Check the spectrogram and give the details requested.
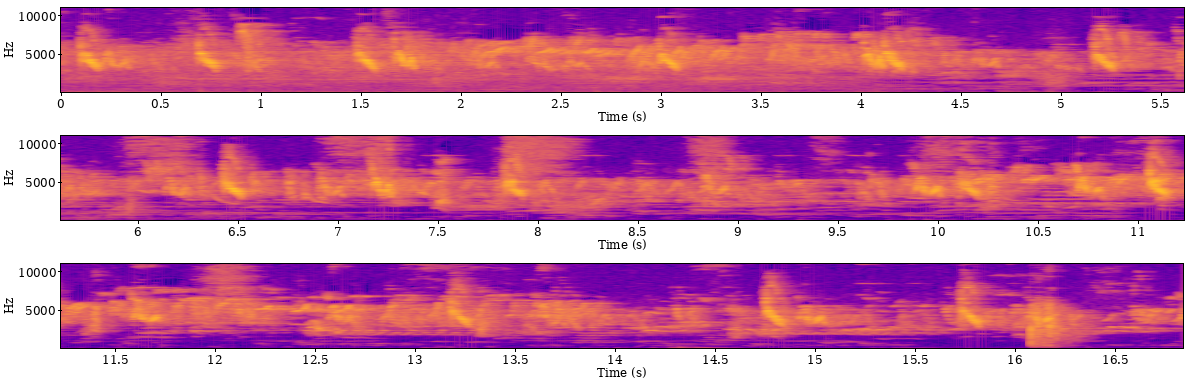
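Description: Small birds chirping, many short high calls repeated throughout, with a single sharp click near the end.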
